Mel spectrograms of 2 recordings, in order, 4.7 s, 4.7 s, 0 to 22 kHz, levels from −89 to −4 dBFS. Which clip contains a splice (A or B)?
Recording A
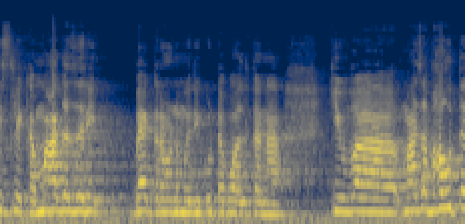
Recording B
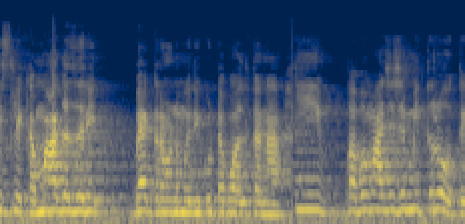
B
